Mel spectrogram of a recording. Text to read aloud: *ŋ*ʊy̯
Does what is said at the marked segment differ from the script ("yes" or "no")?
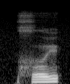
yes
